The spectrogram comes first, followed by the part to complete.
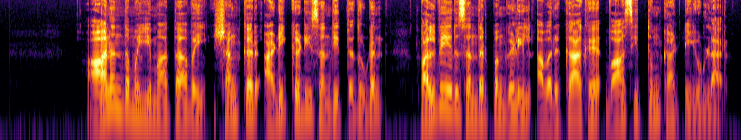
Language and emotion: Tamil, neutral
